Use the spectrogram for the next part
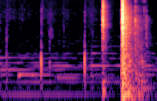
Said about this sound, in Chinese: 门朝里开了。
